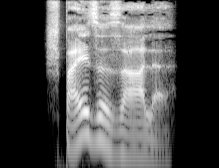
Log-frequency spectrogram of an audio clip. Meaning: dative singular of Speisesaal
- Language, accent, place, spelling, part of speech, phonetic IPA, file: German, Germany, Berlin, Speisesaale, noun, [ˈʃpaɪ̯zəˌzaːlə], De-Speisesaale.ogg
